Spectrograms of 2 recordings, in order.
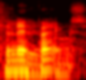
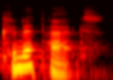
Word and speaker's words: Knipex: Is that from Knipex or Knipex?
